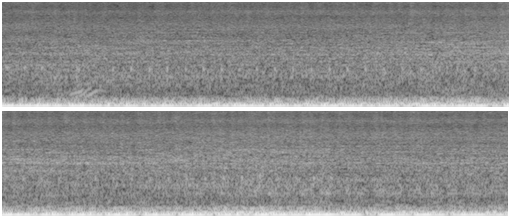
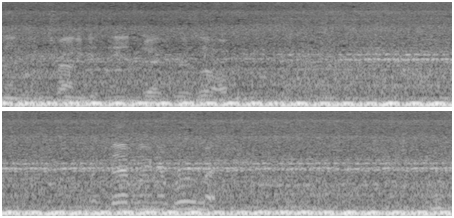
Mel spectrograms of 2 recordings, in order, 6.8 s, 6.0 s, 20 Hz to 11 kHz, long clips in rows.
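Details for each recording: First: LS V8 in Chevrolet C10 on a Holley Terminator X, just started after ultrasonic injector cleaning: deep, lumpy, loping idle, running on six cylinders; cause was two loose spark plug wires, fixed. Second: LS V8 in a C10, run on Holley Terminator X engine management after ultrasonic injector cleaning, now firing on all eight after two loose spark plug wires were fixed; deep steady idle, even beat, no stumble or miss, still learning — normal idle.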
